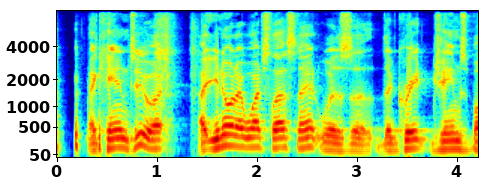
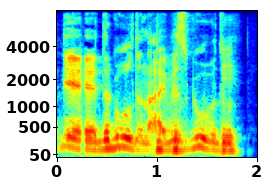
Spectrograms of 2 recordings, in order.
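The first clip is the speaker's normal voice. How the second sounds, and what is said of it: Fake Russian accent. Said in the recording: “everybody in that movie has a fake Russian accent ... Talk like this, Soviet Russia”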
